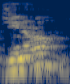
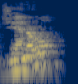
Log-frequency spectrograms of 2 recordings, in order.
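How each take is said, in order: First: The word is pronounced with a non-native sound. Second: The word is pronounced with a native English sound. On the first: The speaker calls it wrong. "He said it like general" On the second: The speaker calls it right. "more be more like general"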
